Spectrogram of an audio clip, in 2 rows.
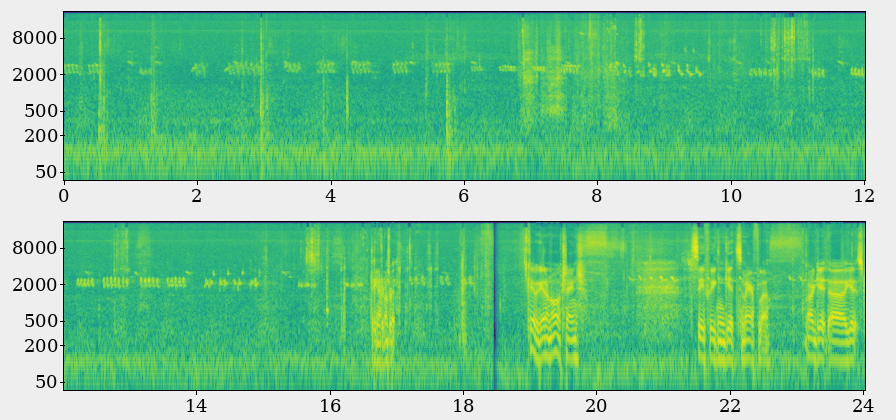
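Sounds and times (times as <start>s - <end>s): insects chirping in trills: 0.0s - 18.4s, 20.0s - 24.0s
handling clicks and scrape: 0.0s - 18.5s, 20.2s - 24.0s
steady low hum: 0.0s - 19.0s.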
